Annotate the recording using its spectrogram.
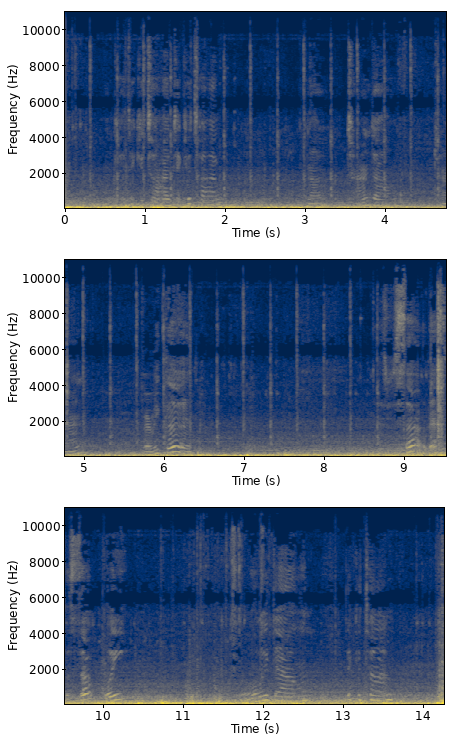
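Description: Car cabin noise while driving: a steady low rumble of engine and road. Through the first half there is a light, regular ticking.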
